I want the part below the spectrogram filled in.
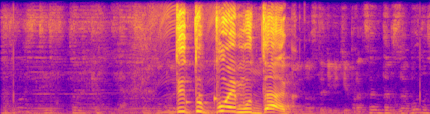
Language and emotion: Russian, angry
